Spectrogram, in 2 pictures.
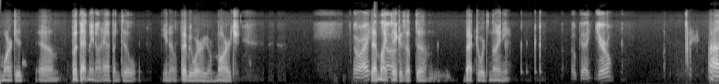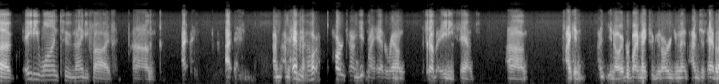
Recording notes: Monthly Conference Call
